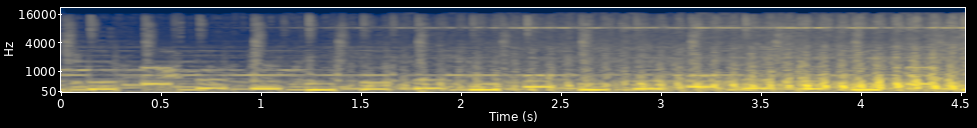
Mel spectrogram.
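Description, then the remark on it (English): A Twin Huey helicopter carrying two American military men and a pilot searching for craters over ice. Its rotor thumps in a steady, rapid rhythm with a continuous engine whine overhead, holding constant throughout, with no one speaking. “A few days later, two American military men and a pilot are out searching for craters in a Twin Huey helicopter when they spot something in the ice.”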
